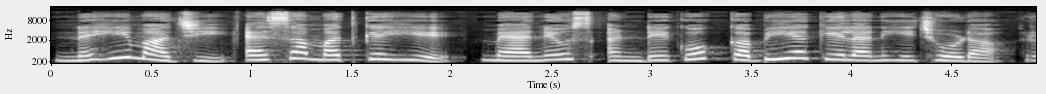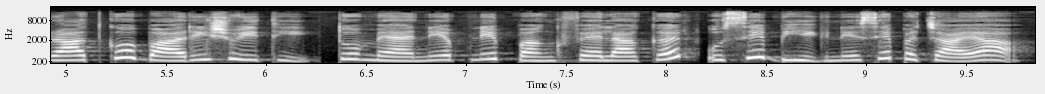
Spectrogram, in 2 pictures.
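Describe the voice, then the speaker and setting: A woman's voice: sits high, unhurried, hardly any pauses, darkish tone, no room sound, clean studio sound, voice pushed up. A woman voicing a devoted, anxious mother sparrow in a cartoon, earnest, tender and plaintive. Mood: anxious, pleading.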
